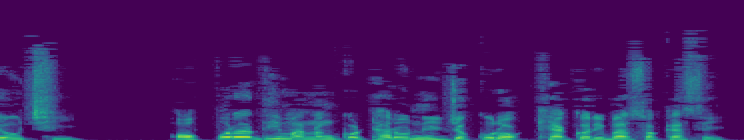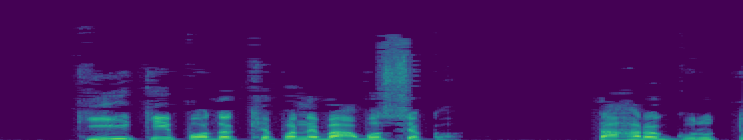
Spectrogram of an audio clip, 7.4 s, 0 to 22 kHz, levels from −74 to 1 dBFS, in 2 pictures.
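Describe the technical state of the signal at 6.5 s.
At 6.5 s the speech carries plainly audible codec damage that runs through the whole clip, likely WMA compression at a low setting, which fits a bitrate around 48 kbps. Long transform blocks smear quantisation noise over tens of milliseconds, so the sound rings and turns washy, with hiss that swells and fades with the speech. Nothing is present above 17.9 kHz. The smearing and the hiss that follows the level, rather than steady broadband noise, set it apart from plain added noise.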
